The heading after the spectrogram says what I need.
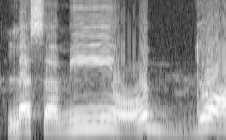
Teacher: جب ہم وقف کریں گے تو حمزہ ساکنہ ہوگا تو اس میں جھٹکا ہوگا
